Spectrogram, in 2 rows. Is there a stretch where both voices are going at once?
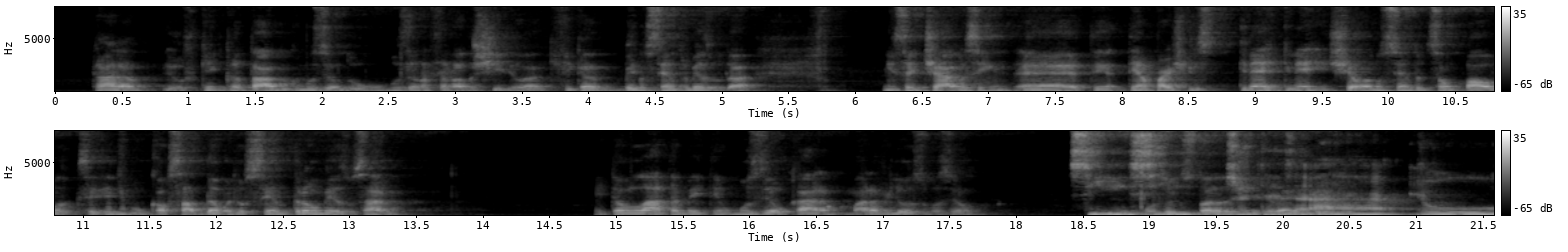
Yes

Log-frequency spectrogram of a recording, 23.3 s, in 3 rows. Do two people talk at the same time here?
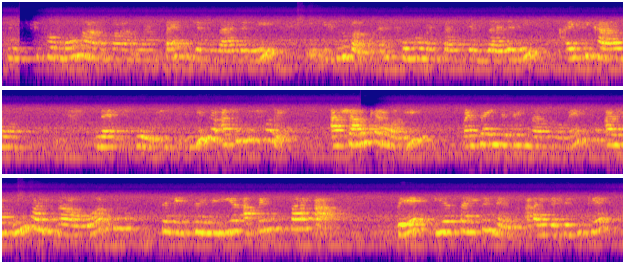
No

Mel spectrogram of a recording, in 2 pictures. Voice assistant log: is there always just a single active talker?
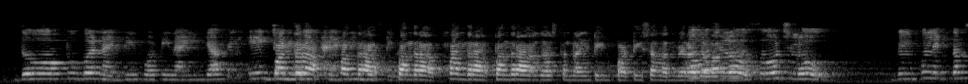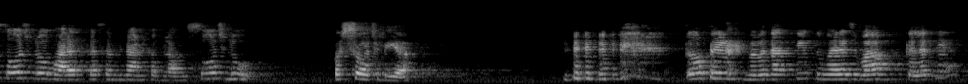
No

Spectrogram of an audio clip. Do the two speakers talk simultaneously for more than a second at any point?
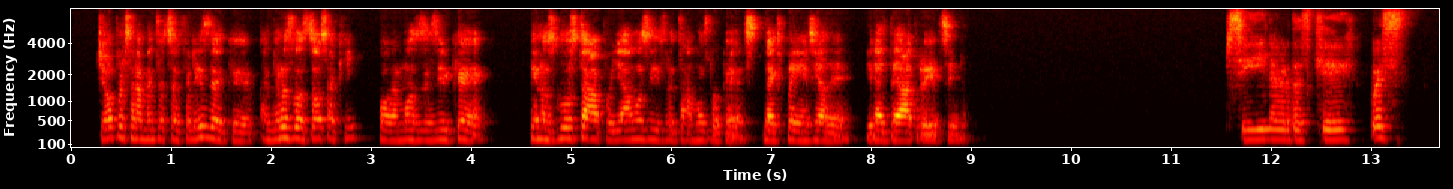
No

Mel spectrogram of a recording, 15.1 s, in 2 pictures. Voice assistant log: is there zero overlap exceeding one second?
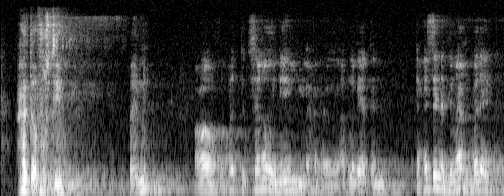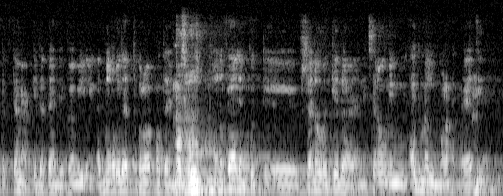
Yes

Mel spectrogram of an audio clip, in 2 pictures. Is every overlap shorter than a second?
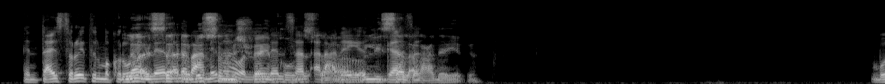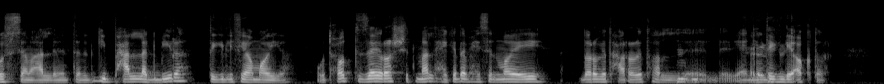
No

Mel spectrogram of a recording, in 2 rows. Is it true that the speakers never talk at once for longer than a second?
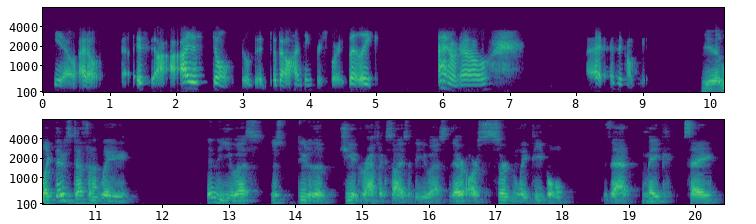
Yes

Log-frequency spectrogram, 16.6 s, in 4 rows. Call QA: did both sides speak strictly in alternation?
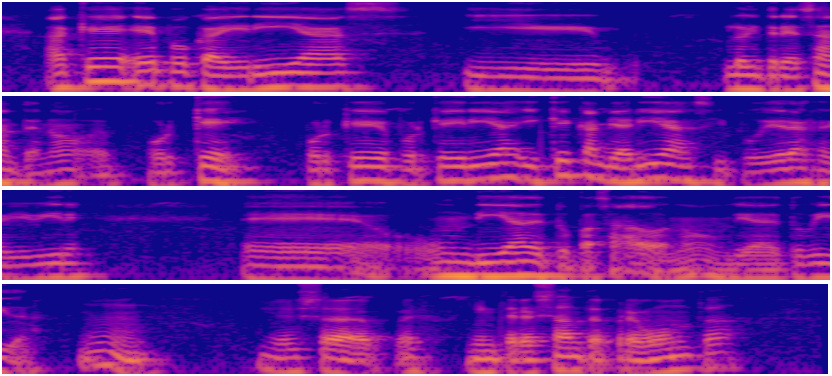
Yes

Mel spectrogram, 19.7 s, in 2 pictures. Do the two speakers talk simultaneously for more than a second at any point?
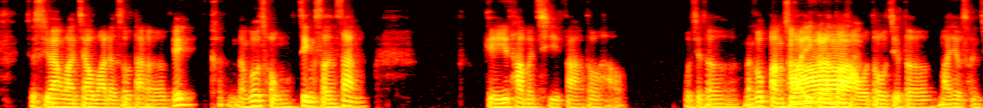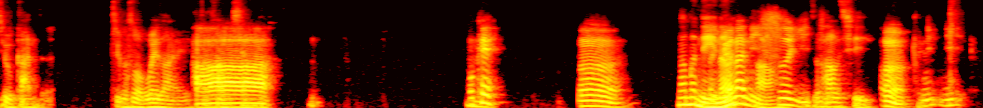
Yes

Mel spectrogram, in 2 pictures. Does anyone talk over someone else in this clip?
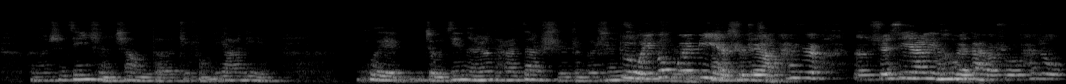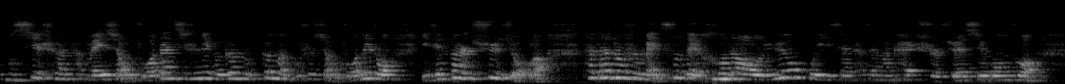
Yes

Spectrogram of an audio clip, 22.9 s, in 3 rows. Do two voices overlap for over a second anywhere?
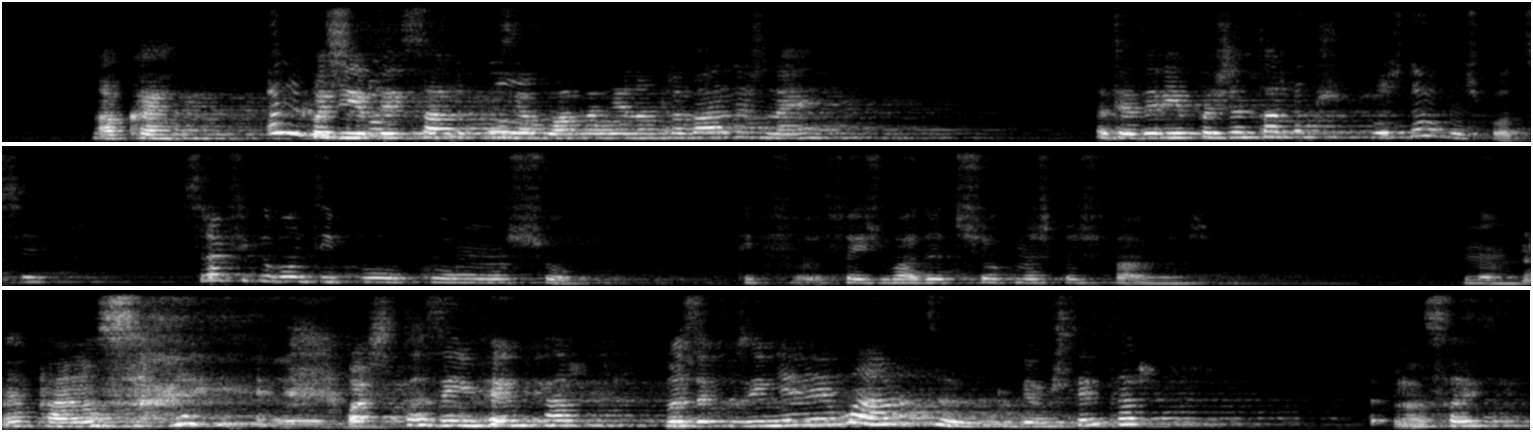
Yes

